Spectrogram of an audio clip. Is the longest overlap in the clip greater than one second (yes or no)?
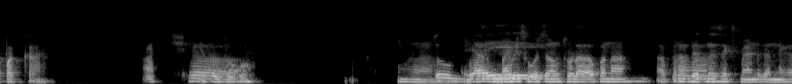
yes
